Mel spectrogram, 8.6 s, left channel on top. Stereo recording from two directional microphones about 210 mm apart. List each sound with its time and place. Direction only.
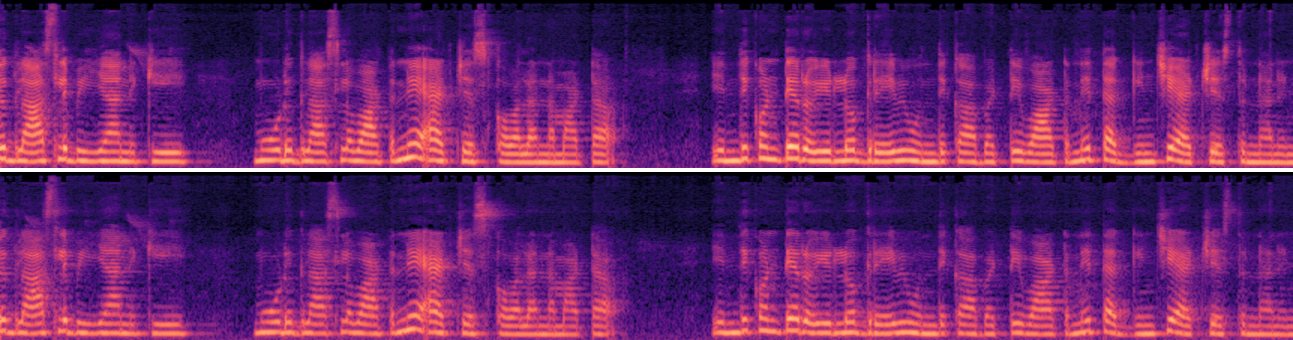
0.0 s a woman's voice: 30° left (ahead or behind)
